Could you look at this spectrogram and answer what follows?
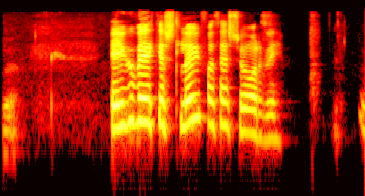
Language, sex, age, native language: Icelandic, female, 40-49, Icelandic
